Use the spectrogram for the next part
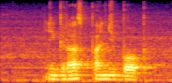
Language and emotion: Russian, neutral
